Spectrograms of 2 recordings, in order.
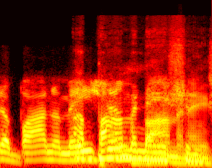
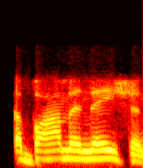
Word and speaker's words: abomination: that was an abon how do you say abonomation Um, abomination. There you go.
